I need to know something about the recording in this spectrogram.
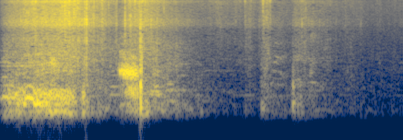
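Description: Rustling of the sack-cloth nest lining and feathers as eggs are pushed under a broody native hen. A short, louder sound with a pitched edge comes about a second and a half in, likely a brief call from the hen, and a few faint light knocks follow near the end.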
